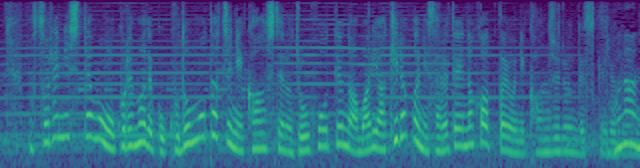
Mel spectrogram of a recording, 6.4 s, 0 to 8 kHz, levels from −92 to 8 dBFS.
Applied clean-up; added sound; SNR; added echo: none; Bowed string instrument; 18 dB; none.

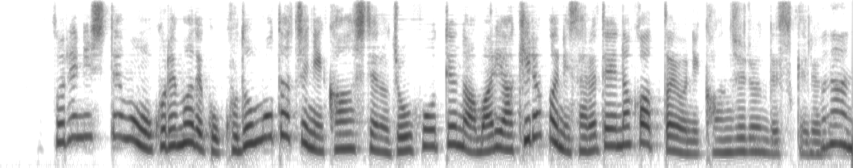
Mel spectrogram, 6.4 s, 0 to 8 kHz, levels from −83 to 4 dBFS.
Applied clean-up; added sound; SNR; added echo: neural mask model DeepFilterNet 3.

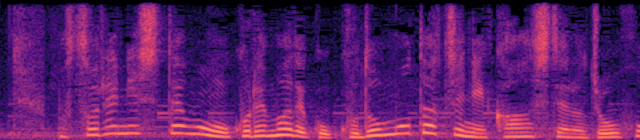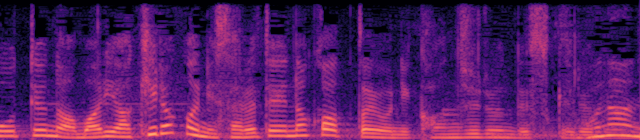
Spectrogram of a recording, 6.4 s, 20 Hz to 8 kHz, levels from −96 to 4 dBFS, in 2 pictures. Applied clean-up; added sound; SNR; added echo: none; none; none; none.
